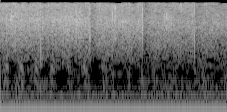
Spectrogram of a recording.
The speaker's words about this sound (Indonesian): Kita berikan tepuk tangan dulu.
